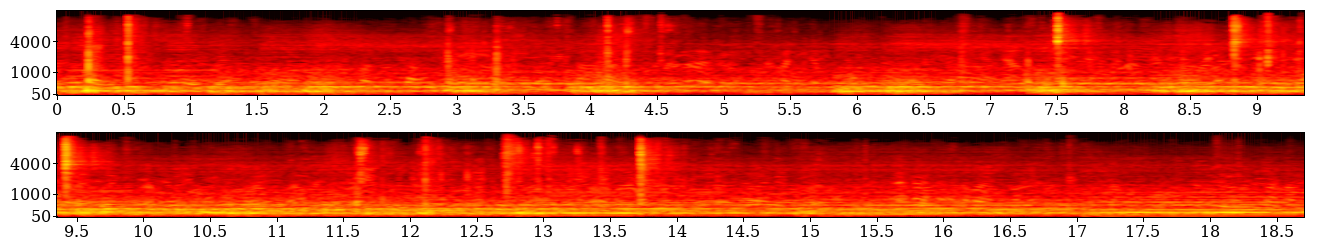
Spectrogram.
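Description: Sword blows landing on shields and plate armour in a one-handed sword bout: about a dozen sharp, irregular strikes, several coming in quick flurries in the middle of the stretch, over a steady murmur of onlookers.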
